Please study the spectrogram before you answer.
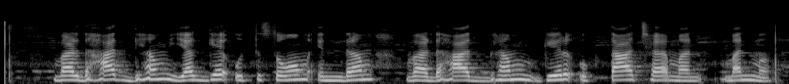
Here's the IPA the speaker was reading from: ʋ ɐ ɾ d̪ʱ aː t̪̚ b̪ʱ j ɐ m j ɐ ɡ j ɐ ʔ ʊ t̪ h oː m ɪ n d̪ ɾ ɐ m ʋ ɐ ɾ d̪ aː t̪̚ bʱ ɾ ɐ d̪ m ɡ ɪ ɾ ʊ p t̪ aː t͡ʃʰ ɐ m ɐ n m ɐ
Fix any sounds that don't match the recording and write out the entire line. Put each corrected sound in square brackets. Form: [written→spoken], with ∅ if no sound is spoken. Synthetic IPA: ʋ ɐ ɾ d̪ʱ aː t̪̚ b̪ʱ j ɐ m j ɐ ɡ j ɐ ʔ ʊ t̪ [h→s] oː m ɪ n d̪ ɾ ɐ m ʋ ɐ ɾ d̪ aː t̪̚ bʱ ɾ ɐ [d̪→∅] m ɡ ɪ ɾ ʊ [p→k] t̪ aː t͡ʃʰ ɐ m ɐ n m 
